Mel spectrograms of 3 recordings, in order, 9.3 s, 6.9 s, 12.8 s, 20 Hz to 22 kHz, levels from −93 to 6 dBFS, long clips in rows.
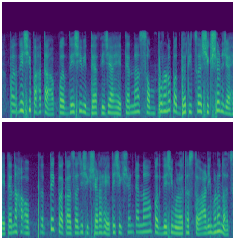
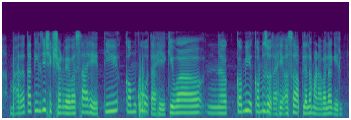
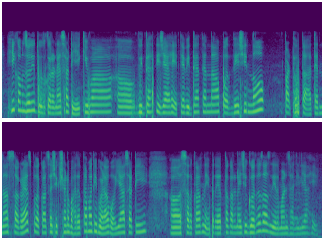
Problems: constant background noise, continuous background conversations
